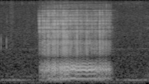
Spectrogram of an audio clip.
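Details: Sleeping Weimaraner dog, a heavy snorer: one long, loud, rattling snore on an in-breath with quiet breathing before and after; snoring.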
